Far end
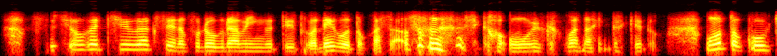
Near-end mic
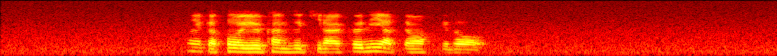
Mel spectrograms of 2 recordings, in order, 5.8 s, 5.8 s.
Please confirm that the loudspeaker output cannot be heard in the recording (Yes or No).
Yes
